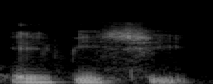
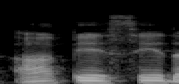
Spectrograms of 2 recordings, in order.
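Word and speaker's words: A.P.C.: 英語読みすると APC これ APC って発音していやいや APC じゃなくて RPC だか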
